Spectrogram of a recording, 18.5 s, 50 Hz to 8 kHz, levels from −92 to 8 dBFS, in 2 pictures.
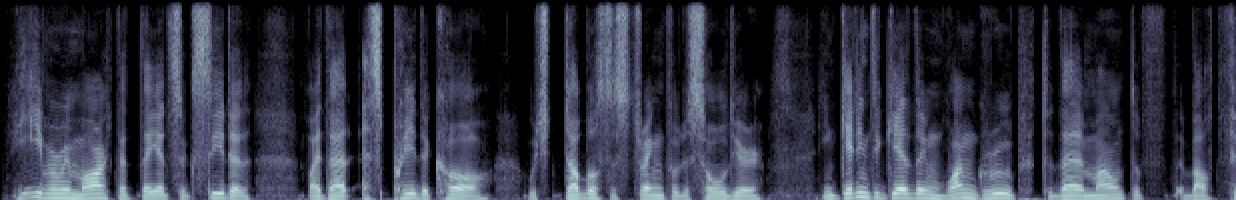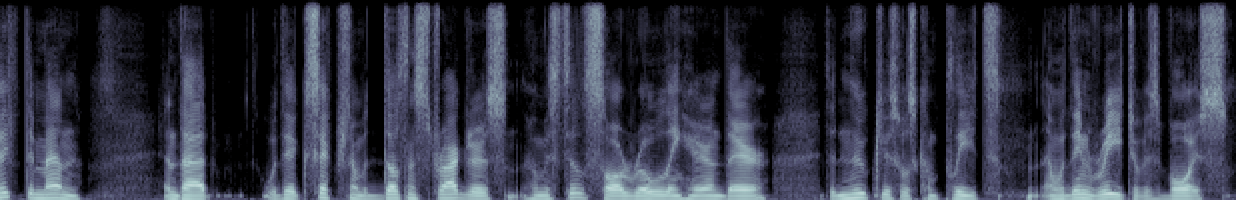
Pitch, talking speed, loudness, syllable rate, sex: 135 Hz, 190 wpm, -19 LUFS, 5.6 syllables/s, male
